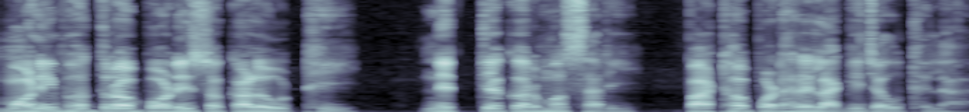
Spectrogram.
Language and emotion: Odia, neutral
